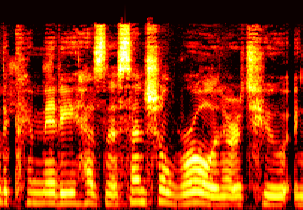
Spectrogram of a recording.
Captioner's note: speaking French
